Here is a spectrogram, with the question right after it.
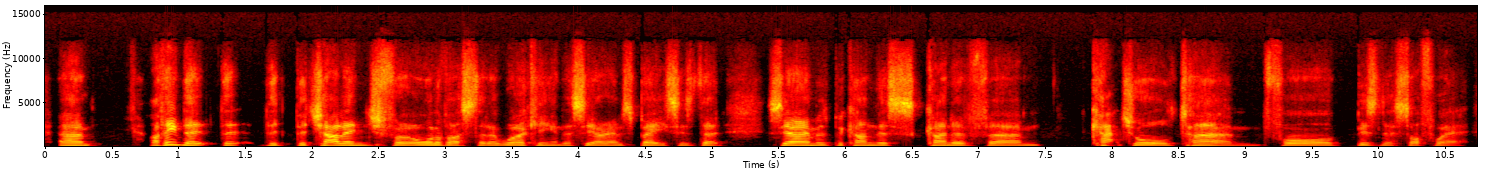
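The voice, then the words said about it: Slightly hoarse voice. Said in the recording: “apologize for my voice. This is the fourth or fifth call this morning ... if I'm sounding a little hoarse, it's because I've probably been a little bit too exuberant on earlier calls”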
